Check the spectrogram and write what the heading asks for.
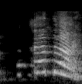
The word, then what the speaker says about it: Facenda: I meant to ask you how do you pronounce your last name it's Facenda so you nailed it Facenda yay I'm so glad well I understand people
